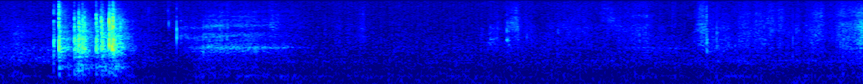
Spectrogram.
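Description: A brief rustle and scrape of paper or card being handled, about a third of a second in, then a quiet room with a few faint handling sounds.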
